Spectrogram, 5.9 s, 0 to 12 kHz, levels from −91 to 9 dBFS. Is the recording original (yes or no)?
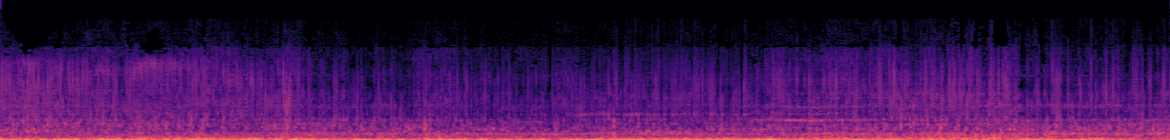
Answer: no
